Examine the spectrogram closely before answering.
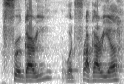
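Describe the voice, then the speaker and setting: A man's voice: fairly high pitch, slow. Chatty man with a Dominican accent. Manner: chatty, greets viewers by name, laughs often. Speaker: livestream host. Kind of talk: casual livestream chat.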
